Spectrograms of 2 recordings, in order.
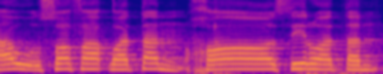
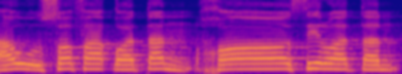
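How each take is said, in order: The two takes are said the same way.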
